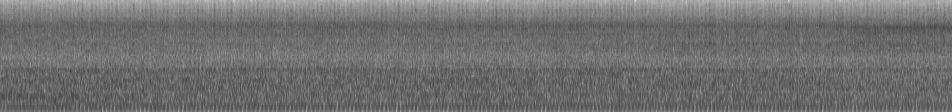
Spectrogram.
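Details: Toro Recycler lawn mower during an Automatic Drive System conversion: loud, steady single-cylinder drone holding an even speed with no misses or surging; owner notes the primer bulb needs redoing and the recoil starter is a bit noisy; normal running.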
